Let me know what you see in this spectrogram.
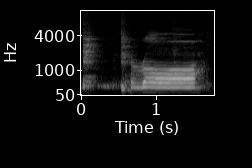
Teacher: जबान की नोक मुकाबल के तालू से अदा होता है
